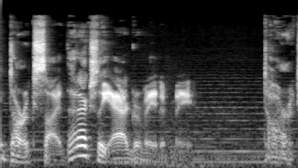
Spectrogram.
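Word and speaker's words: Darkseid: I have to admit I've never liked darksied because that's how I pronounce it they say dark side that actually aggravated me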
